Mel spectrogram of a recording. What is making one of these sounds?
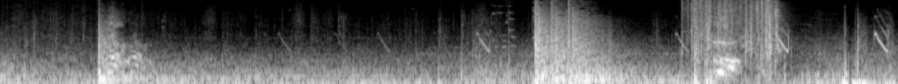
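Loud gunshots crack and echo.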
